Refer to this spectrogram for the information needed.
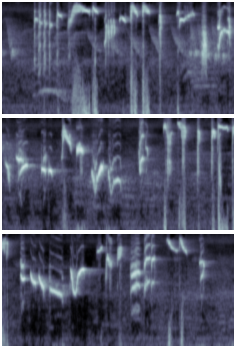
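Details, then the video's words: Orange-headed thrush in a master recording for spurring reluctant birds to sing: a fast, varied stream of sharp whistles, slurred high notes and clicks with short gaps, some notes reaching very high, over a faint low hum. "masteran anis kembang gacor untuk perangsang burung susah bunyi"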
